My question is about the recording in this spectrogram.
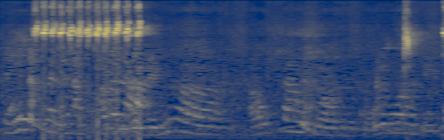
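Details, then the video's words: Energetic kolibri ninja sunbird song rich in imitations, given while swaying; one long, very high, rapid pulsed trill opens, followed by lower quavering slurred notes and a short high chip. "Burung Kolibri Ninja Gacor Full Isian l Sambil Goyang Itik"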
